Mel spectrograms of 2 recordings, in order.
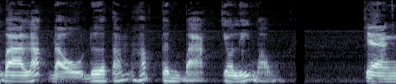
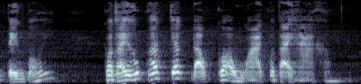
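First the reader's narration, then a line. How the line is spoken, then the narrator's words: Smiling. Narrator (Vietnamese): Chàng mỉm cười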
